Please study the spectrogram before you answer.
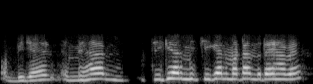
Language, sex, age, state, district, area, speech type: Bengali, male, 18-30, West Bengal, Jalpaiguri, rural, conversation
